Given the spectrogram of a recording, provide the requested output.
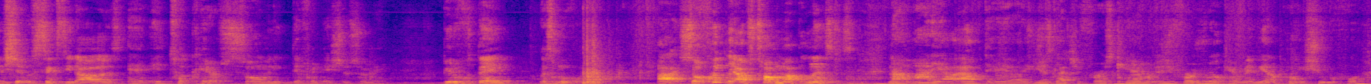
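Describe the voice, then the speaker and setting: The speech comes at a very fast pace with big swings in loudness. Noticeable background noise and audible room echo surround it. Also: man. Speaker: camera gear YouTuber. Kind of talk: casual gear tutorial. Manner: casual, slangy.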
